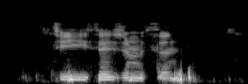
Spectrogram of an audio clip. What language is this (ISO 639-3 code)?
kab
